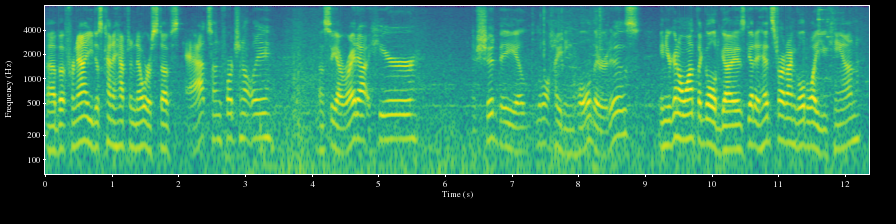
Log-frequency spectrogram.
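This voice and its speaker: With a slightly high voice at an ordinary pace, a man narrates his let's play in an informal, slang-heavy way, with noise in the background.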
